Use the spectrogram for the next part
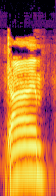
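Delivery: high, held call without much volume; umpire's yell. A narrator's reading. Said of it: "the umpire yelled".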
